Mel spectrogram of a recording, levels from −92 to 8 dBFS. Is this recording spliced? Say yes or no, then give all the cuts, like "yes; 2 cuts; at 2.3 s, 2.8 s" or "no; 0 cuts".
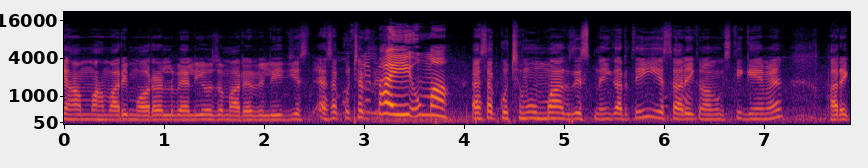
no; 0 cuts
